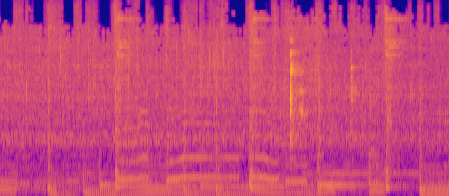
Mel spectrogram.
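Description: Ginger paste, Kashmiri chili powder and turmeric are stirred in hot oil in a frying pan for Mughlai chicken changezi, giving a loud, steady sizzle broken by repeated scraping strokes of the spoon.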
